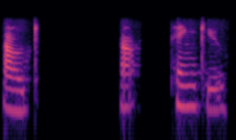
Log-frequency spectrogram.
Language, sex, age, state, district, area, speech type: Goan Konkani, female, 18-30, Goa, Ponda, rural, conversation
